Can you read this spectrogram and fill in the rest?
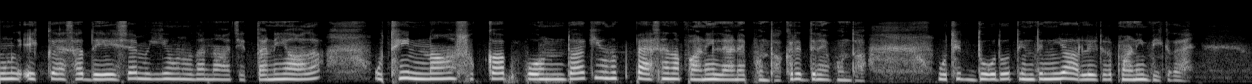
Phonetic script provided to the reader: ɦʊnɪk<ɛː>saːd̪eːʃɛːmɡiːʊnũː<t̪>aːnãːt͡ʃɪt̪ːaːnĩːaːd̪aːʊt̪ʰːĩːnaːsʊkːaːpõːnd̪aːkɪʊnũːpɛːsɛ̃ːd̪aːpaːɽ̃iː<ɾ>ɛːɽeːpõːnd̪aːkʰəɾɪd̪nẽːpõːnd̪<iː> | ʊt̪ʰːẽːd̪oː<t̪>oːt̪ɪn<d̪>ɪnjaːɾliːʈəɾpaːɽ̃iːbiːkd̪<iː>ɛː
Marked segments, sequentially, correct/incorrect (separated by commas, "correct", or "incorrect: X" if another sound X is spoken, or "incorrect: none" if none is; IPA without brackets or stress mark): correct, incorrect: d̪, incorrect: l, incorrect: aː, incorrect: d̪, incorrect: t̪, incorrect: aː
